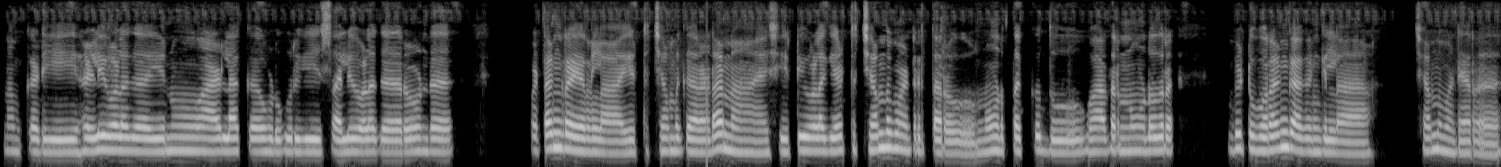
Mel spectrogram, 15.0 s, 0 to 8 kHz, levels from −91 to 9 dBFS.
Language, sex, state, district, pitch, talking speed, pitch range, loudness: Kannada, female, Karnataka, Bijapur, 190 Hz, 110 wpm, 180-200 Hz, -21 LUFS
